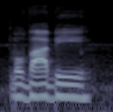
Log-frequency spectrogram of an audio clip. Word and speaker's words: Movavi: about movavi that's how i think i use pronounce it movabi editing or editing software so when it comes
